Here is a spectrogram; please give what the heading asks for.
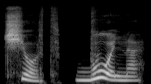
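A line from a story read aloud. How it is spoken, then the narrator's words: Hissing through clenched teeth. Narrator (Russian): шикнула я сквозь зубы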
